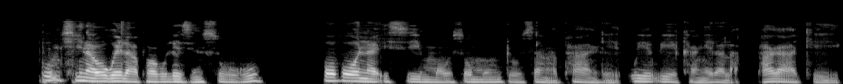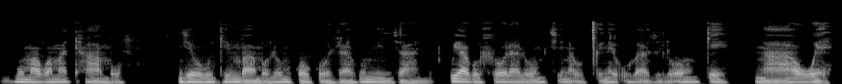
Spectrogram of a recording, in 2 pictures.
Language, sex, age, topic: North Ndebele, male, 36-49, health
